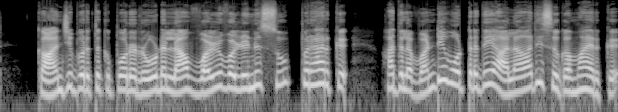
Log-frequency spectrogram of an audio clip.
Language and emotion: Tamil, happy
